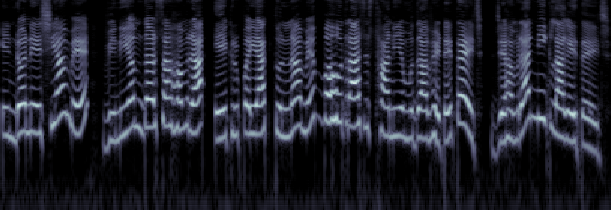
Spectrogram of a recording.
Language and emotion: Maithili, happy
